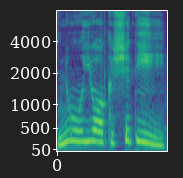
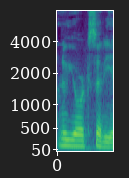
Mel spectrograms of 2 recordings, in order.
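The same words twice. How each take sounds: First: It is said with a put-on Asian accent. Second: It is said in the speaker's plain accent.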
